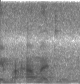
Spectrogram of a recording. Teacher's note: the M sound is is not elongated and there's no o in the first syllable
